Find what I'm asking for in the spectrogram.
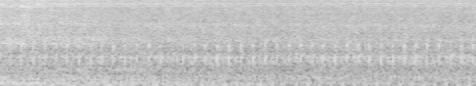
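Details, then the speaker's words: Old Honda Beat carbureted scooter, brought in for rough noise and oil-burning smoke, after valve seals and rings were replaced: loose knocking at low idle, about three beats a second, fading in and out; mechanic attributes it to the connecting rod and its bearing. "otok-otok ini adalah suara stang ya ini mending lebih baik Kalau kemarin ya otak-otok ya karena pistonnya longgar"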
